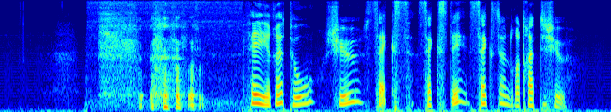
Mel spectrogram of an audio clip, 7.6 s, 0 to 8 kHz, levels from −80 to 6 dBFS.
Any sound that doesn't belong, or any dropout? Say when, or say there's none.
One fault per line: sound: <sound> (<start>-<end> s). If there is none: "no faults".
sound: laugh (1.2-2.6 s)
